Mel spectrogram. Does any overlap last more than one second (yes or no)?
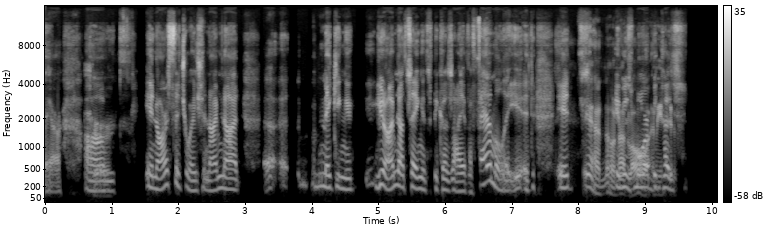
yes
